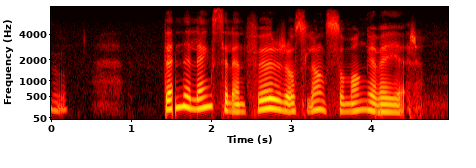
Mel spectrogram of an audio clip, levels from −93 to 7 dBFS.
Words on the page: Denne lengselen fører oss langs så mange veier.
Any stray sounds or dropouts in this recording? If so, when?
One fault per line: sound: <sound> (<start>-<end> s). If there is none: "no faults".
sound: dropout (1.5-1.6 s)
